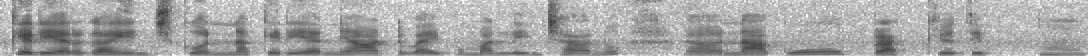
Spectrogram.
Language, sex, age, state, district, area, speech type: Telugu, female, 45-60, Andhra Pradesh, Srikakulam, urban, spontaneous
